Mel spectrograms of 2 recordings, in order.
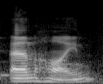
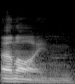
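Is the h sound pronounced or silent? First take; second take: pronounced; silent. First: The h sound is pronounced after an. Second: The h sound is silent after an. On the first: "many people say anhine" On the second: "I guess it should be anigned"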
